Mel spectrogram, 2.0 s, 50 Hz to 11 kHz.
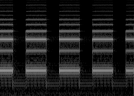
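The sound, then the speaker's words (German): A morning alarm clock rings in loud, high electronic beeps, repeating in evenly spaced bursts with short gaps between them and no other sound around. “Und am nächsten Morgen klingelt sein Wecker um 6.34 Uhr und 51 Sekunden.”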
